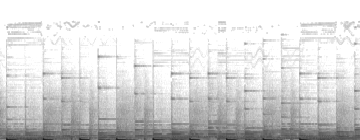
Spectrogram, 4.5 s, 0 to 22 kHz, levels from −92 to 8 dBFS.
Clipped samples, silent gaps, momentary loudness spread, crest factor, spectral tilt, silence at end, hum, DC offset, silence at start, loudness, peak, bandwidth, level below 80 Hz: under 0.1%; none; 5 LU; 14 dB; -9 dB/octave; 0 s; none; 0.2%; 0 s; -16 LUFS; 0 dBFS; 7 kHz; -18 dBFS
